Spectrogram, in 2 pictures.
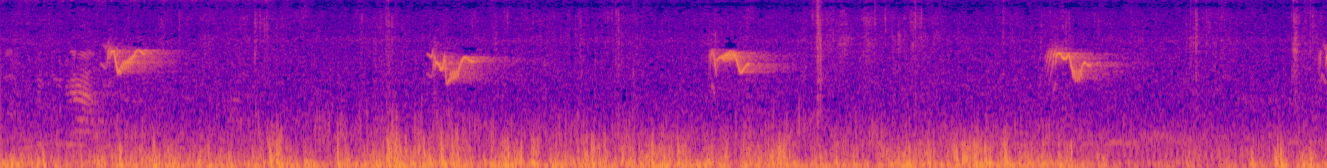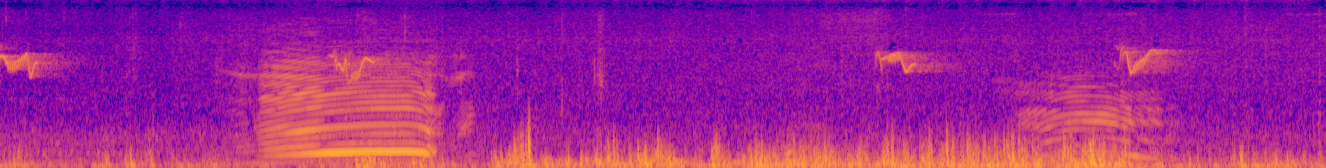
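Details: Cattle herd grazing in a green field: a loud, drawn-out harmonic moo about halfway through, then a shorter, fainter moo near the end. Short bird chirps repeat every few seconds over a steady low rumble of wind and ground noise.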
